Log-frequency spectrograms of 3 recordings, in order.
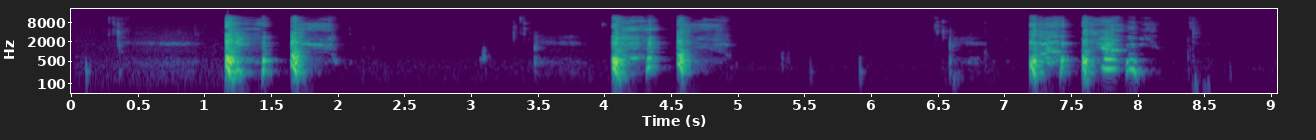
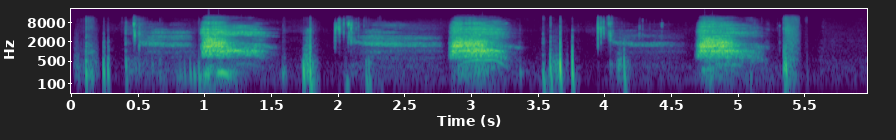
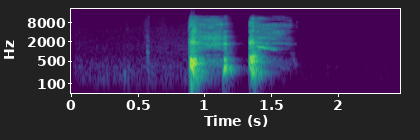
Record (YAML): three_cough_length: 9.0 s
three_cough_amplitude: 28341
three_cough_signal_mean_std_ratio: 0.22
exhalation_length: 6.0 s
exhalation_amplitude: 28794
exhalation_signal_mean_std_ratio: 0.39
cough_length: 2.5 s
cough_amplitude: 32768
cough_signal_mean_std_ratio: 0.22
survey_phase: beta (2021-08-13 to 2022-03-07)
age: 45-64
gender: Female
wearing_mask: 'No'
symptom_headache: true
smoker_status: Never smoked
respiratory_condition_asthma: false
respiratory_condition_other: false
recruitment_source: REACT
submission_delay: 7 days
covid_test_result: Negative
covid_test_method: RT-qPCR
influenza_a_test_result: Negative
influenza_b_test_result: Negative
